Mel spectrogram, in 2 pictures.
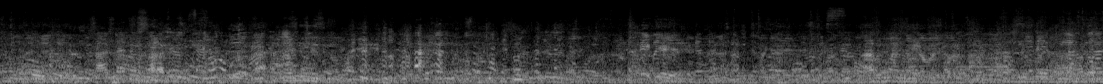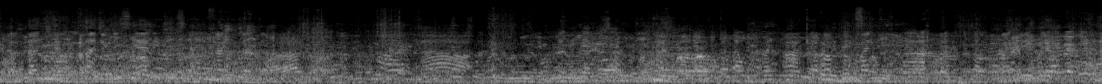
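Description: Many men chatter and talk over one another nearby.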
